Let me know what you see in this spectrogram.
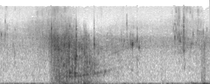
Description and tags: bolivar going underwater
this is what it sounds like when you stick a hydrophone in the water
bubble, hydrophone, bubbles, water, underwater, submerged, bubbling, crunch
